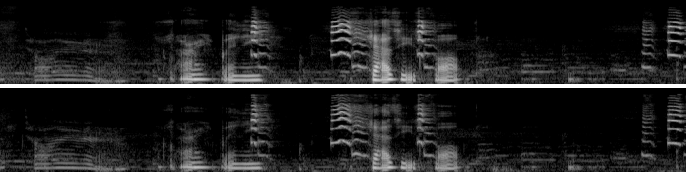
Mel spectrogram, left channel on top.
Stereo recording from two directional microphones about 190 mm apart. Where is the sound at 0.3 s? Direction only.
30° right (ahead or behind).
